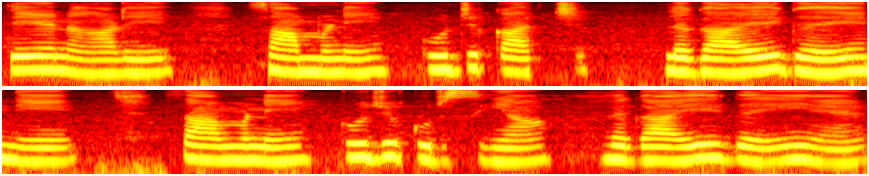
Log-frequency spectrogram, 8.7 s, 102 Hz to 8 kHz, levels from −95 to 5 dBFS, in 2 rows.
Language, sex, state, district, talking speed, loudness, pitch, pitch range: Punjabi, female, Punjab, Pathankot, 105 wpm, -16 LUFS, 220 Hz, 210-235 Hz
